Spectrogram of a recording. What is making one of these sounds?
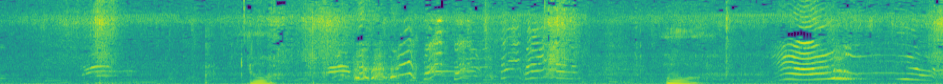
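Young boys shout and call out excitedly nearby outdoors.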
